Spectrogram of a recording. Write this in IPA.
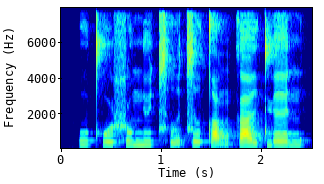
u˥˨ t̪ʰ u˨˦ ʂ u˦ n̪ y˦ t͡sʰ ɹ̩˨˩ t͡s ɹ̩˦ t̪ ɑ̰˨˩ ŋ k a˥˨ ɪ̯ t̪ ɥ ɛ˦ n

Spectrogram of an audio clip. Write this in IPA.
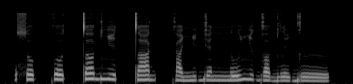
s o kː o tː ʌ ɡ ʎ i tː a ɡ kː a ɲ i ɡ e nː u ʎ ɯ ɡ ʌ ɡ l i ɡ ɯ

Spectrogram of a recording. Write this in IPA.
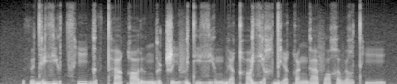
θ ʏ d e zʲ ɯ t͡sʰ i ɡ ə θ tʰ a q ɔ ɾ ɯ ŋ ɡ ʏ ʈ͡ʂ i v ʏ tʲ ɯ zʲ ə m b e qʰ ɔ zʲ a χ d i q ʏ ŋ ɡ a f ɔ χ ə β ʏ ʁ tʰ i

